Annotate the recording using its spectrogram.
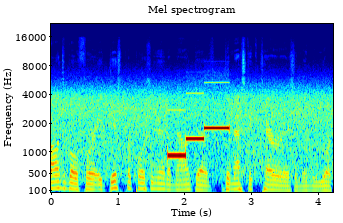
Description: Telephone call progress tone (North American plan), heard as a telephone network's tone, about 910, 1370, 1800 Hz, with phone line noise and speech in English. Special information tone.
